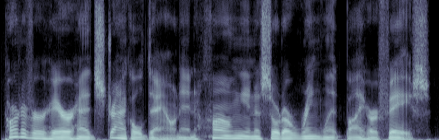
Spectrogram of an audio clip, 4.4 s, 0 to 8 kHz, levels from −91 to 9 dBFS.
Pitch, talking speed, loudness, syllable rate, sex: 105 Hz, 230 wpm, -17 LUFS, 4.4 syllables/s, male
